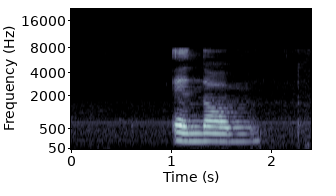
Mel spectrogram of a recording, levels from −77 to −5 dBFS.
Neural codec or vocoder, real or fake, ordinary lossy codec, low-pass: none; real; none; none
